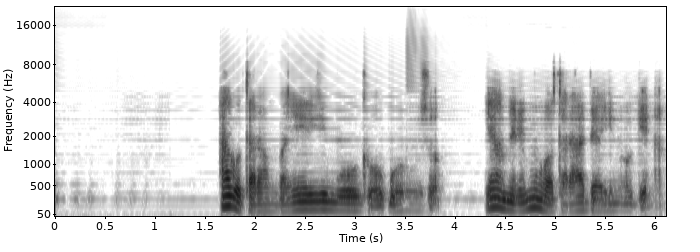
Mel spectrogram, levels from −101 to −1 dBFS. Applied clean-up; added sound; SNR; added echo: neural mask model DeepFilterNet 3.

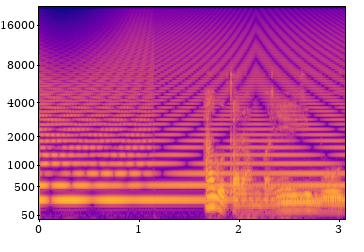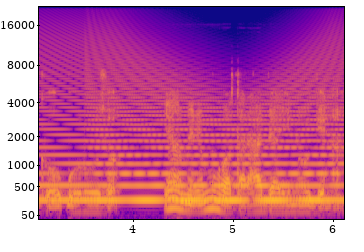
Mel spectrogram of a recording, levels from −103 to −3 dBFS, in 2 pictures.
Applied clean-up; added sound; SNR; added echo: none; Keyboard (musical); -3 dB; none.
